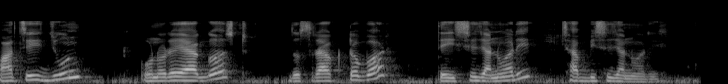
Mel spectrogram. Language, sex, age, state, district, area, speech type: Bengali, female, 60+, West Bengal, Purulia, rural, spontaneous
